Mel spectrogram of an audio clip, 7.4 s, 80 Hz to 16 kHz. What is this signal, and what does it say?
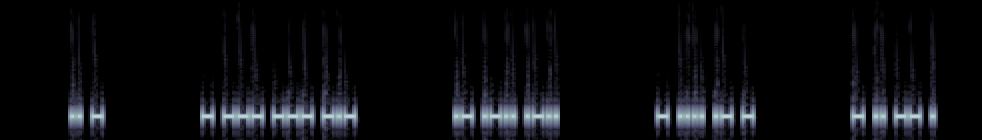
Morse code, heard as a keyed tone, about 46 wpm, 700 Hz. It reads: IT TOOK ALL THAT TIME
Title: 4x Word-Spacing - Sentences from Top 300 Words - 45wpm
